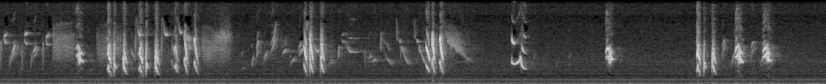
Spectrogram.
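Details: Linnet song as a territorial claim, here in separated bursts of sharp clustered chirps and brief twitters spaced about a second apart, against a soft hiss and low hum.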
